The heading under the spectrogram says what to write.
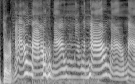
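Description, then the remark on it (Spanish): A dog lets out loud whining cries and yelping barks, drawn-out and wavering in pitch, repeating almost continuously without a pause. “yo al rubio le voy a poner un, no sé, un embozo, no sé, le tengo que tapar la boca. como un megáfono.”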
